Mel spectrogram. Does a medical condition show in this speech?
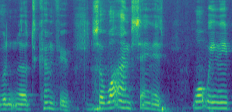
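Yes: motor neuron disease; advanced motor neuron disease diagnosed in Dubai age 48 after year of misdiagnosis, muscle weakness; speech weakness, not brilliant but understandable, muscle machine on atrophy setting for voice box, still talking.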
